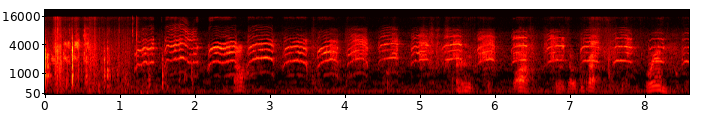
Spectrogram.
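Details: Sooty-headed bulbul (kutilang) in a lure recording of the cengkeram type, described as a lively singer. It gives a series of arched, ringing notes repeated about every half second, with a brief voice at the start.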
